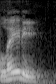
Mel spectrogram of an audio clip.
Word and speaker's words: Leyte: Well, and you also went to, and I'm going to pronounce it wrong, Leyte, Leyte? Oh, Lady? Is that it? Lady Luzon? Let's see here. Oh, Lady. Yeah, Lady on Luzon.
